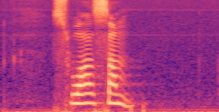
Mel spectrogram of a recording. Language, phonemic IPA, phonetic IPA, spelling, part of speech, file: Tamil, /tʃʊʋɑːtʃɐm/, [sʊʋäːsɐm], சுவாசம், noun, Ta-சுவாசம்.ogg
- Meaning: breath, respiration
